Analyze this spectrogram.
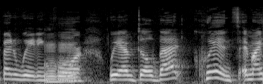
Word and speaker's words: Dolvett Quince: We have Dolvett, Quince. Am I saying that correctly, Dolvett? You are. Okay, good.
